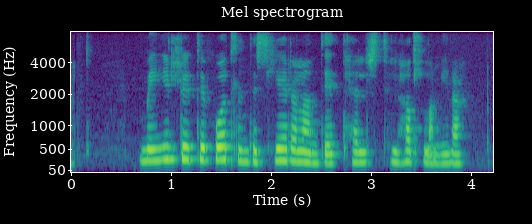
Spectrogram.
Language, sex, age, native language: Icelandic, female, 11, Icelandic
